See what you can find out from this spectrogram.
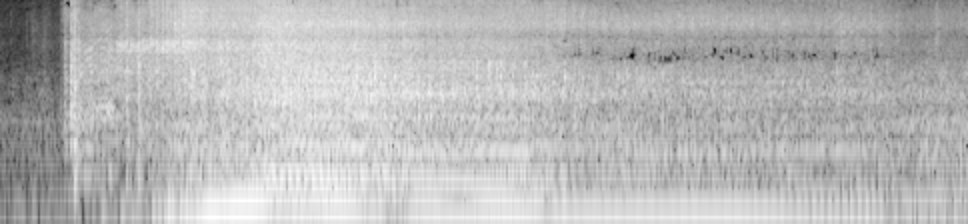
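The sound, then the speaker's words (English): A diesel engine on a hydraulic road-rail access platform cranks and fires, then revs up with a rising whine before settling into a loud, steady idle. “everything on the machine is driven by hydraulics. The drive functions, the lift and the slew functions. Okay, let's start it up.”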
